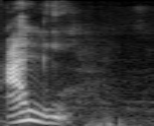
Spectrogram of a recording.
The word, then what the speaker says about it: Cali: So our first person is Ali. It's written like this in Somali. The A is pronounced, the C is pronounced as A.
